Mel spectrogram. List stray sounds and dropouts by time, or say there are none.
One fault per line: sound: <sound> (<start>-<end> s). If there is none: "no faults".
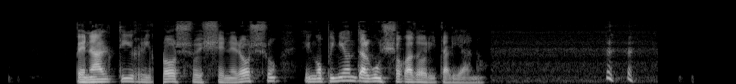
sound: dropout (1.5-1.6 s)
sound: laugh (6.0-6.4 s)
